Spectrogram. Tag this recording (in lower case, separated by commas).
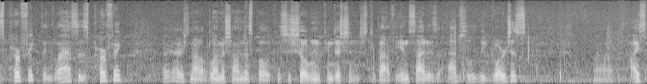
vehicle, music, canoe, speech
